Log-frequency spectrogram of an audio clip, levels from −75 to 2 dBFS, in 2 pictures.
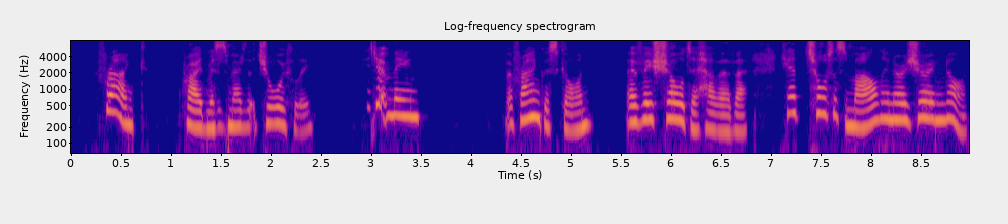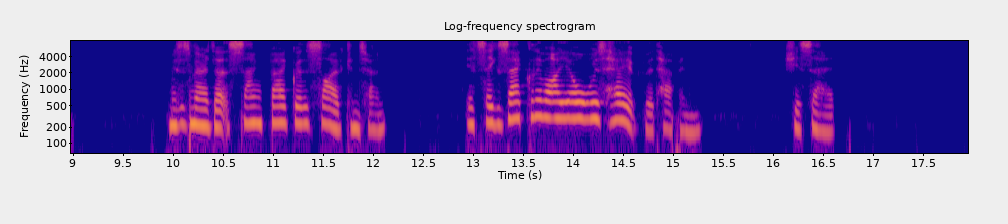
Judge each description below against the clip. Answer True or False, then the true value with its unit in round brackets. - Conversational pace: True (150 wpm)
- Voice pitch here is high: True (235 Hz)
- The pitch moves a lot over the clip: True (6.3 semitones)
